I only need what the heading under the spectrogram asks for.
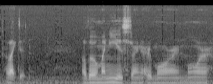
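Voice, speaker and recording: Over noticeable background noise and audible room echo, a man with an American accent speaks at a moderate pace in a very deep, low pitch. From Wisconsin. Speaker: bike traveler vlogger. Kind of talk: casual vlog monologue. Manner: halting, many repetitions.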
